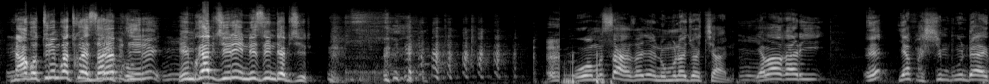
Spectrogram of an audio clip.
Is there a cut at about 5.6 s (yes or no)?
yes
